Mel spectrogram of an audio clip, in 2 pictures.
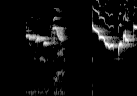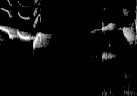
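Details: Female Oriental magpie-robin luring a male. Soft whistles open the recording, then comes a loud phrase of falling and rising slurred whistles with chatter above it, followed by quieter short notes near the end.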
